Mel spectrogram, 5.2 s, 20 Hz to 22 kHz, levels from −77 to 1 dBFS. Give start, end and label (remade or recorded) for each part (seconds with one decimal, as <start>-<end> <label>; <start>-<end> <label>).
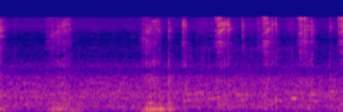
0.0-1.4 remade; 1.4-1.9 recorded; 1.9-4.4 remade; 4.4-5.2 recorded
